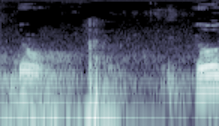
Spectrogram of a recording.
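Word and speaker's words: ∂: Similarly, y component of the electric field minus del V by del y. You can pronounce it as del. Sometimes it is pronounced as dou V by dou y, like that.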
